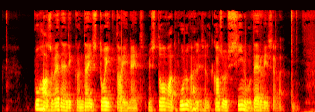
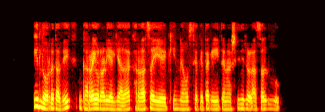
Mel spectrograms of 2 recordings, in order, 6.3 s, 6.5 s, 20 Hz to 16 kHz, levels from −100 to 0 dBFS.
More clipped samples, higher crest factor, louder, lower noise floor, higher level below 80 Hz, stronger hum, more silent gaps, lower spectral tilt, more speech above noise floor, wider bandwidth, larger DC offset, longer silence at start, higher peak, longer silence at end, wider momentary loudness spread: neither; about the same, 20 dB vs 20 dB; about the same, -25 LUFS vs -24 LUFS; second, -73 dBFS vs under -90 dBFS; first, -48 dBFS vs -68 dBFS; neither; neither; about the same, -5 dB/octave vs -5.5 dB/octave; second, 48 dB vs over 67 dB; first, 11.5 kHz vs 7.8 kHz; neither; about the same, 0.7 s vs 0.7 s; about the same, -6 dBFS vs -4 dBFS; second, 0 s vs 0.95 s; about the same, 11 LU vs 11 LU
